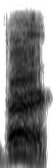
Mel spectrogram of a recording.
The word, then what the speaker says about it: bird: Dijeron con la I, beard, no, es bird, no es ni A, ni E, ni O, ni U, ni uno otro.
